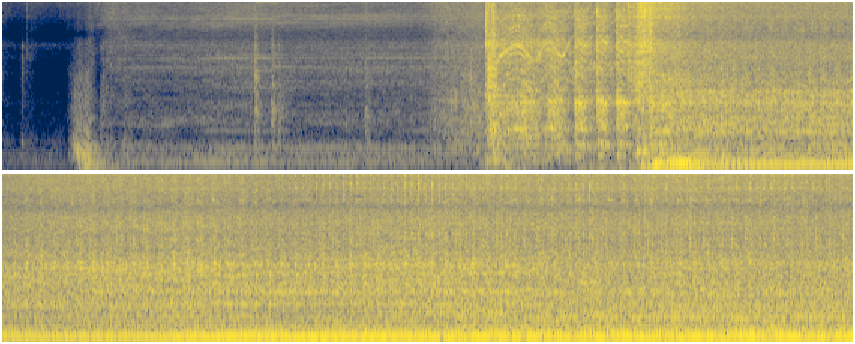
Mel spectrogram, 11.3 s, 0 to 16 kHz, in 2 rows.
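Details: 2011 Ram pickup, about 10 years old, cranks and catches, then idles cold with a fast metallic rattle over the firing beat. A bent transmission-to-engine inspection plate, missing an edge bolt, was rubbing the flexplate and was bent back out.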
